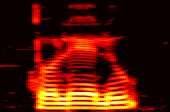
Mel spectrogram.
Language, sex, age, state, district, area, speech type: Telugu, male, 60+, Andhra Pradesh, Vizianagaram, rural, spontaneous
